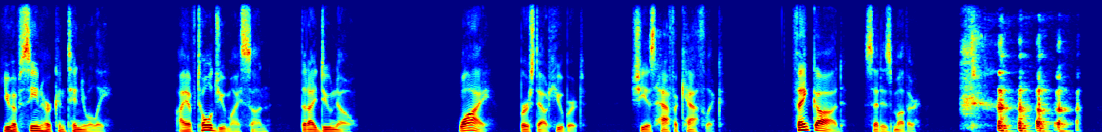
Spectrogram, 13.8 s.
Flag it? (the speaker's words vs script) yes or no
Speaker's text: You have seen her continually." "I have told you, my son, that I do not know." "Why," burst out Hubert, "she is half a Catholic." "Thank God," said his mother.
yes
